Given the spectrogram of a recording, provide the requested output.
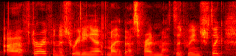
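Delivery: normal talking voice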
